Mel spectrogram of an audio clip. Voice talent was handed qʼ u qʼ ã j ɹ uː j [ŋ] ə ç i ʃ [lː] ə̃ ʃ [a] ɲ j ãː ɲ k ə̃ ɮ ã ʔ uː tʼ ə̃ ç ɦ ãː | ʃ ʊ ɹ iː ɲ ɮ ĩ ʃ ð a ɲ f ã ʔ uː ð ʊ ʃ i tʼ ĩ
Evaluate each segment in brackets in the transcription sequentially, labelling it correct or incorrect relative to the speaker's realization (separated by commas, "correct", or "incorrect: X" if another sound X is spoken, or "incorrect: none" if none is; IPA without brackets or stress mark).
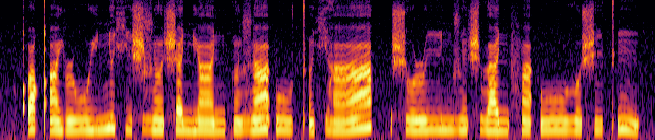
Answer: incorrect: ɲ, incorrect: ɮ, correct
